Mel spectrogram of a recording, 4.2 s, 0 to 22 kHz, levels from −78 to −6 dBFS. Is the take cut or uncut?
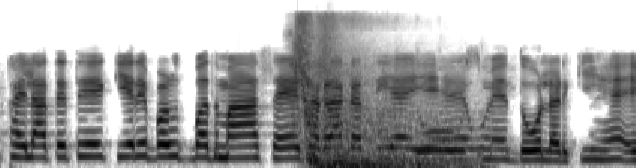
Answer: cut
